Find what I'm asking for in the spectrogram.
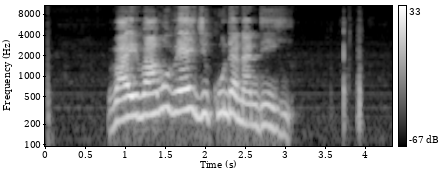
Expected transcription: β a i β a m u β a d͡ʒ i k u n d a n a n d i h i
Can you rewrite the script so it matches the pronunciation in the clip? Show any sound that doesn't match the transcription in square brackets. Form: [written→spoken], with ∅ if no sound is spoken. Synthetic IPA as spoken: β a i β a m u β [a→ɛ] d͡ʒ i k u n d a n a n d i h i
